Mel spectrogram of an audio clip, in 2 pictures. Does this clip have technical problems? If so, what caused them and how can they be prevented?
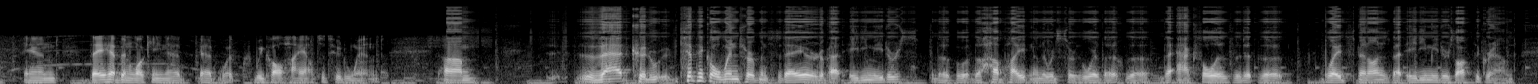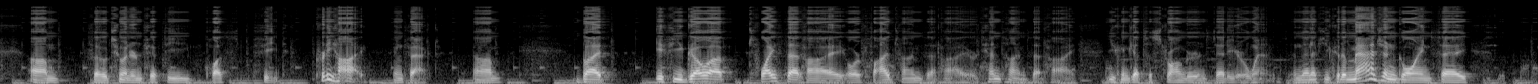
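Yes. From 4.47 s to the end, a metallic fizz follows the sound, with mirror images from 4 kHz to 8 kHz at about 18 dB below the signal. This is imaging from sample-and-hold upsampling, consistent with an 8 kHz source raised to 48 kHz by repeating samples. To prevent it, upsample with a proper interpolation low-pass filter.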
